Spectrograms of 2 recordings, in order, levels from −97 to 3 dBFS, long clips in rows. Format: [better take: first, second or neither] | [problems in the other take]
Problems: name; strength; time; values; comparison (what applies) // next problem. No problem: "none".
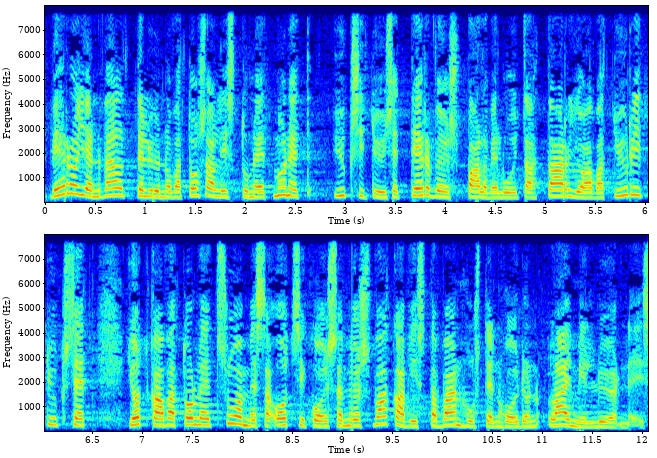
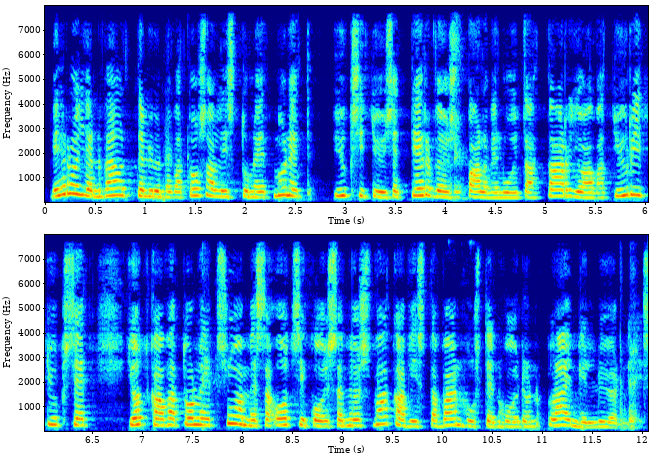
first | noise reduction (neural mask model DeepFilterNet 3)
